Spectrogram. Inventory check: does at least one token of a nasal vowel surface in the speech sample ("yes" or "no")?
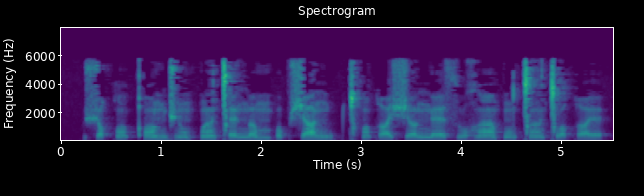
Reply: yes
